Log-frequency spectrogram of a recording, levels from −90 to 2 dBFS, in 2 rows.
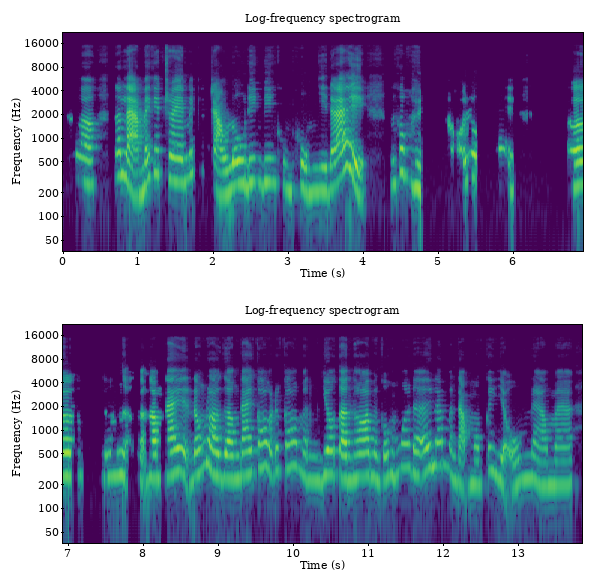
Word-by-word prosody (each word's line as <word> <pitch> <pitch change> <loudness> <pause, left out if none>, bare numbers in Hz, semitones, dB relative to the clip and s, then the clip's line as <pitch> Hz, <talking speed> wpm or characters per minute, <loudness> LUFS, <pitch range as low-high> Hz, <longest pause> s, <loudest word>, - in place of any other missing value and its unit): ơ, 275 -4 +1 0.3
nó 320 - 0
làm 215 - +6
mấy 255 +4 +2
cái 355 - -1
trend, 280 -3 +1
mấy 330 - -5
cái 385 +2 -38
trào 180 - +2
lưu 245 +5 +3
điên 265 0 -5
điên 275 0 -5
khùng 230 -3 -8
khùng 210 -3 -2
gì 210 0 -3
đấy, 410 - +5 0.3
mình 260 +1 -11
không 365 -4 0
hiểu 235 -2 0 0.5
nổi - - -1
luôn 305 -1 +4 0.4
ấy. - - -5 0.9
Ừ, 255 +1 +6 0.4
Gần 245 0 -8 0.5
gần 245 0 +7
đây 270 +1 +4
đúng 265 +5 -2
rồi, 275 -9 +3
gần 240 -1 +2
đây 260 +2 0
có 330 +1 -2 0.2
có 340 +2 -3
mình 230 -7 -8
vô 275 0 +1
tình 240 -3 +3
thôi, 250 +2 +2
mình 245 -3 -6
cũng 235 +2 -4
hổng 260 +1 -8
có 335 0 -3
để 260 -4 -1
ý 310 - +2
lắm, 345 +1 -3
mình 270 -6 -9
đọc 205 - -2
một 205 -1 -6
cái 300 -2 -8
vụ 200 0 -5
nào 230 -5 -6
mà 200 0 -7
255 Hz, 215 wpm, -19 LUFS, 235-295 Hz, 0.9 s, gần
